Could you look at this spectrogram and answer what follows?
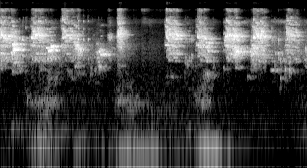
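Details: Budgies eating and chirping noisily: harsh squawking bursts roughly twice a second in clusters, with low rustling and pecking sounds beneath.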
